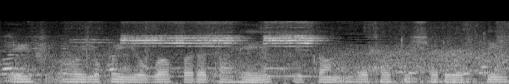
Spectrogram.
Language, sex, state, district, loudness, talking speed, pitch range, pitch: Marathi, male, Maharashtra, Mumbai Suburban, -14 LUFS, 120 wpm, 110-120 Hz, 115 Hz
